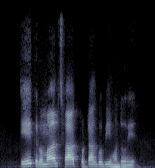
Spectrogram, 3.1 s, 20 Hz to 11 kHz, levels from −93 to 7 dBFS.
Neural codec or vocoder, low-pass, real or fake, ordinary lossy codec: codec, 24 kHz, 0.9 kbps, WavTokenizer, large speech release; 9.9 kHz; fake; Opus, 32 kbps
